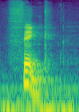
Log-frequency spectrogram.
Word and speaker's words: think: Aqui a gente está falando sobre pronúncia. so, the word here would be think.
